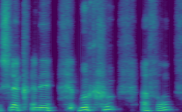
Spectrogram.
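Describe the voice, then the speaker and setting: A man talks with lively intonation. Behind him, the background stays quiet. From Congo-Brazzaville (Pointe-Noire). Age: 60s. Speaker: retired IT director, association president. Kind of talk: interview.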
